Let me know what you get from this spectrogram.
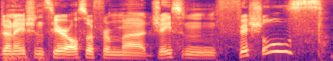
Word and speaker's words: Fischels: F-I-S-C-H-E-L-S. So I think I had it right. – Yeah, Fischels. Yeah, it's got to be right. It's like two of Boy Meets World star Danielle.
